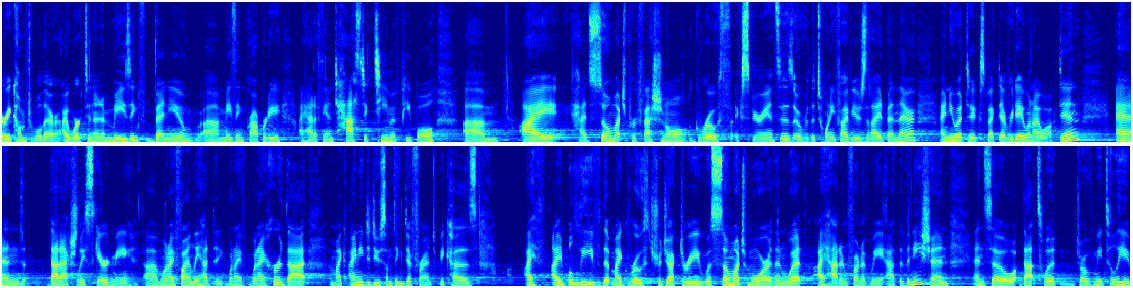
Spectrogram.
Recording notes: Tune into a special live audience recording at "She Means Business" during IMEX America in Las Vegas.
